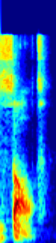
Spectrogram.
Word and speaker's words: salt: The pronunciation of salt in that context is with an a sound similar to salt. It's not like sort which has more of an or sound. So sugar and salt would have that a vowel in salt.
